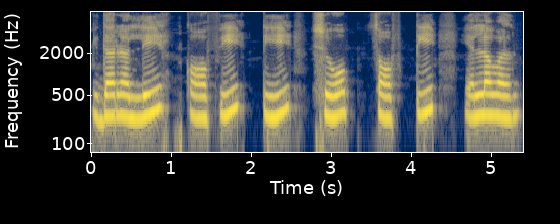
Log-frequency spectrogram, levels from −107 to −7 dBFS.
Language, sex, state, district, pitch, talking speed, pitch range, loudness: Kannada, female, Karnataka, Bidar, 255 Hz, 80 wpm, 245-285 Hz, -16 LUFS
